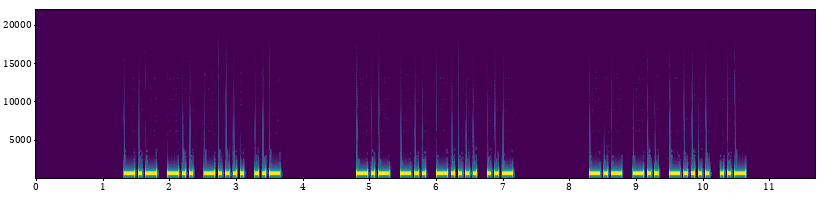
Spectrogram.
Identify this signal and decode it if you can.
Morse code, heard as a keyed tone, about 22 wpm, 700 Hz. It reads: KD6U KD6U KD6U
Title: USA Call Signs - 4 Characters - Repeated 3x - 22wpm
